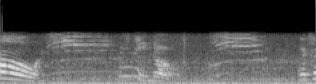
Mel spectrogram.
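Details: A pet kitty playing with a fishing pole lets out one short, falling meow at the very start, then people chat casually over a steady low hum.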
